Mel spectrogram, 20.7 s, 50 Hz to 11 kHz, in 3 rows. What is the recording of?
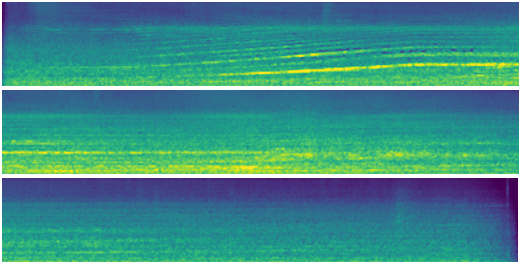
S-bahn train leaving station. Recorded Sept 3 2018 in Berlin, DE with Zoom H4N.
bahn, berlin, depart, far, fi, field-recording, german, leaving, rail, sci, station, Train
